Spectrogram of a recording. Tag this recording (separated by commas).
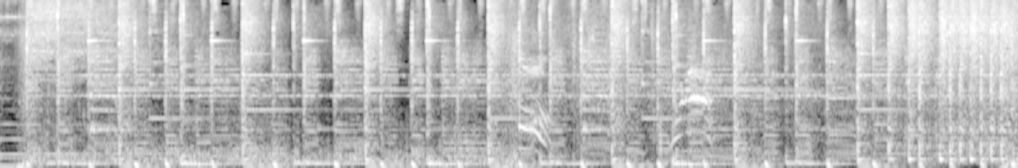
Music, Speech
